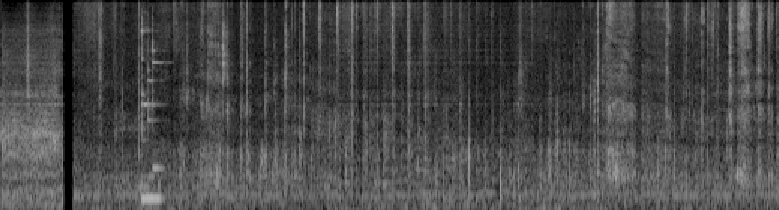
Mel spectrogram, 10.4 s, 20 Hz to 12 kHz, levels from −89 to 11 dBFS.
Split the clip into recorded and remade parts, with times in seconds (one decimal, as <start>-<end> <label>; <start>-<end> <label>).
0.0-1.1 remade; 1.1-4.5 recorded; 4.5-7.1 remade; 7.1-10.4 recorded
